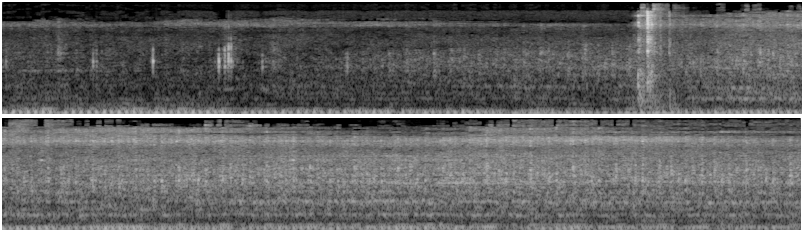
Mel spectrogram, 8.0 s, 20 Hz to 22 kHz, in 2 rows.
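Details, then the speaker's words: 1978 Chevy Nova budget restoration after brake work and an oil change. A steady low idle rumble with an even pulse and no knocks or misses: a normal, healthy idle. "And it starts right up, sounds good."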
